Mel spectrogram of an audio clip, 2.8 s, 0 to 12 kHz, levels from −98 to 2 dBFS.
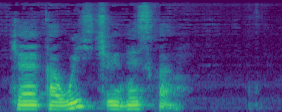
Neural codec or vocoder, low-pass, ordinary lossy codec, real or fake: none; 10.8 kHz; AAC, 32 kbps; real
